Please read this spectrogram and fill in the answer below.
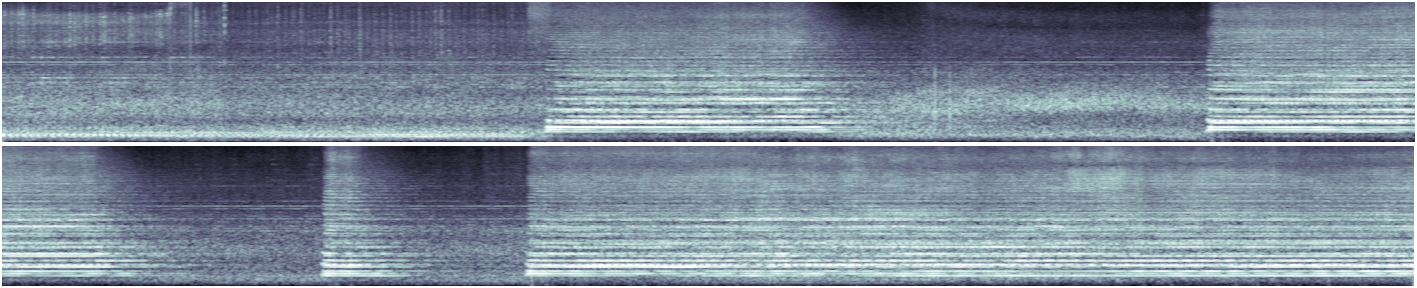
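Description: Freight train of tank cars rumbling across a steel truss bridge. About five seconds in, the locomotive's multi-tone air horn begins sounding two long blasts, one short and one long final blast, the standard grade-crossing signal.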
